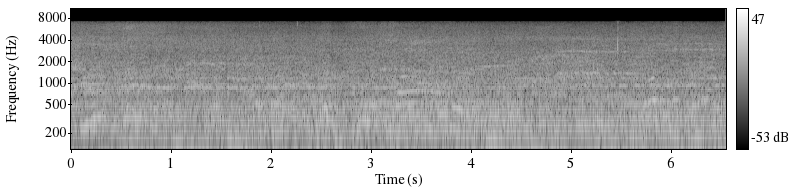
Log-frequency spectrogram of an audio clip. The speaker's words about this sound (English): There's some motorcycles coming by for the Purge.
